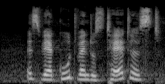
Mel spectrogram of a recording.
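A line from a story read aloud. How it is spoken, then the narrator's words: Calm. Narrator (German): sagte Lomia ruhig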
